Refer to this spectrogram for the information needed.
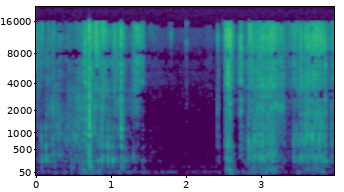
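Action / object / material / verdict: tap / paperback book with card cover / card / none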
